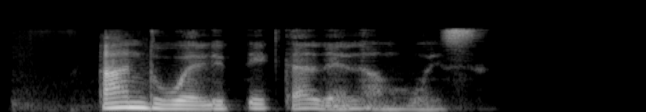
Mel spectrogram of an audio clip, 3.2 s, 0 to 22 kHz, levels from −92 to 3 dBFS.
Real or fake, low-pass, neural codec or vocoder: fake; 7.2 kHz; codec, 16 kHz, 1 kbps, FunCodec, trained on LibriTTS, 50 frames a second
